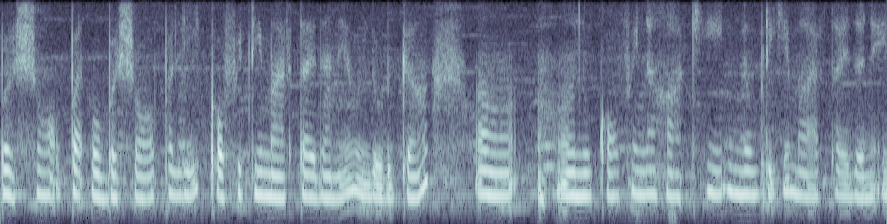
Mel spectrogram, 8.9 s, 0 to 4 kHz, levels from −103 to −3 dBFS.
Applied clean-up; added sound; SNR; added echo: none; none; none; none.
